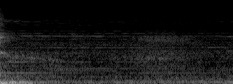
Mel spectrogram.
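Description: Power tailgate of a Volvo XC60 lowering under its electric motor after the close button is pressed: a faint, steady whine over a low hum.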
